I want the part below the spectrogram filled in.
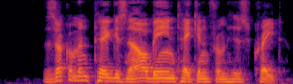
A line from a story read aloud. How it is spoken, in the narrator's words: boomed the voice of the loudspeaker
